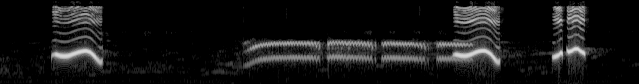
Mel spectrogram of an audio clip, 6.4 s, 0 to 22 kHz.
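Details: Singing laughingthrush, 2018: a loud looping whistle, a long steady double-toned note broken into segments, then more swooping whistles and a short rising pair.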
